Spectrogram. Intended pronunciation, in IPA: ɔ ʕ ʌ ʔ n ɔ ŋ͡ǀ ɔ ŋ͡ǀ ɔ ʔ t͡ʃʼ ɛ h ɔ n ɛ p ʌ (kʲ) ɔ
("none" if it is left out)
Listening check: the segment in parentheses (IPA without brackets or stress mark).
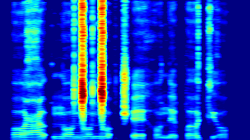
kʲ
